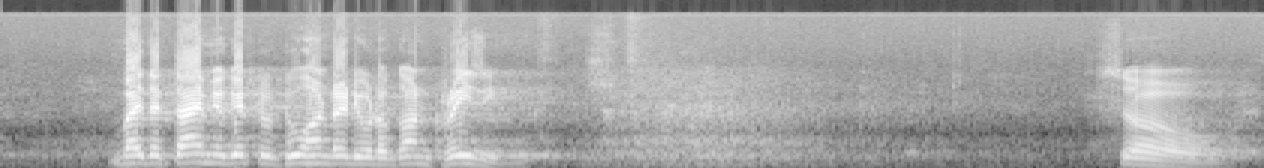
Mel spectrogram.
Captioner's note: laughs/Laughter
